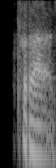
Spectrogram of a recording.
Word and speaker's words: Clyde: G-R-I-F-F-I-N. – Thank you. And the first name again? – Clyde, C-L-Y-D-E.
